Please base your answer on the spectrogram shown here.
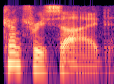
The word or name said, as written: countryside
